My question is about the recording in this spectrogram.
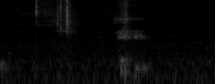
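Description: Near silence, broken by two faint short clicks, about a third and two-thirds of a second in, and a softer faint sound just past a second.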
